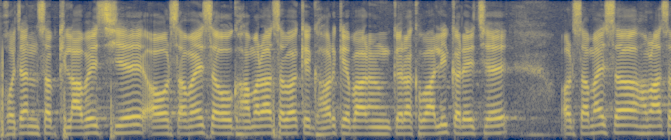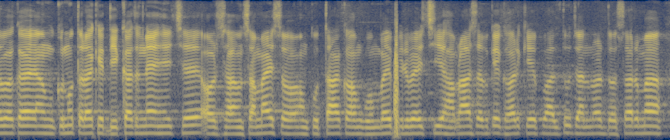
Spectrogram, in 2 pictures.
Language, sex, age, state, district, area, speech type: Maithili, male, 30-45, Bihar, Supaul, urban, spontaneous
